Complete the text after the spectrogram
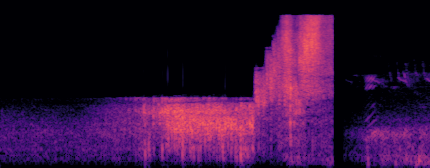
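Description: A rocket hisses loudly as it launches from the ground.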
